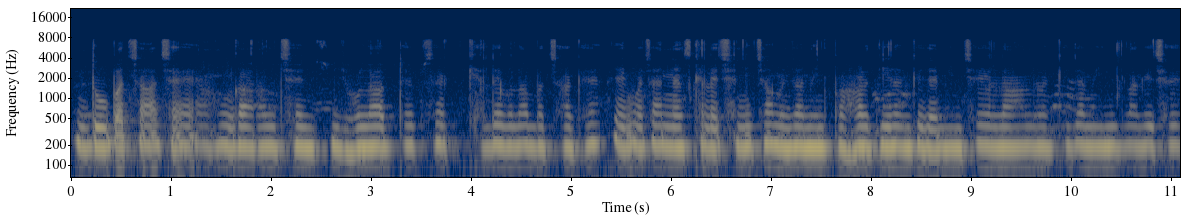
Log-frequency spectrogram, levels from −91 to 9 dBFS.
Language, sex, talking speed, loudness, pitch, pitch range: Angika, male, 115 wpm, -35 LUFS, 190 Hz, 185-195 Hz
